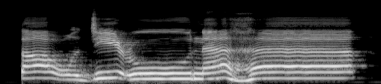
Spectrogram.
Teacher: را کو موٹا کر کے پڑھا جائے گا اور ہا کی آواز سینے سے آئے گی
